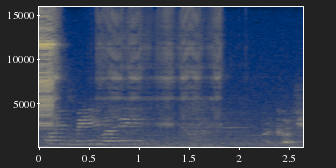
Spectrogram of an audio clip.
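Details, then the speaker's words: Cheap Chinese coil tattoo machine at 5.2 volts gives a thin electric buzz that stutters and drops out unevenly; frame vibration makes it run inconsistently. "now 5.2 it's running what [Music] happens you see what it's doing inconsistent"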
